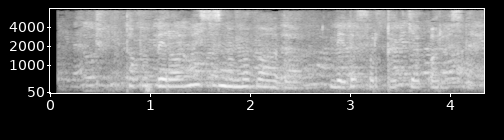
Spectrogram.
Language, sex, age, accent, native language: Uzbek, female, under 19, Toshkent viloyati, Uzbek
